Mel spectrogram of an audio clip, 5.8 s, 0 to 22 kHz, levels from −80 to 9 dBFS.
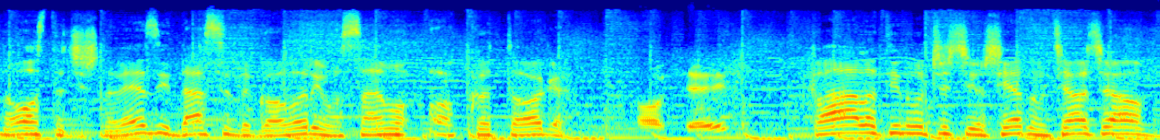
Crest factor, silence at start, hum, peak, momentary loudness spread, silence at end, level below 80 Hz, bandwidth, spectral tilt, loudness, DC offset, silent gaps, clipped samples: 14 dB; 0 s; none; 0 dBFS; 7 LU; 0 s; -26 dBFS; 17 kHz; -5 dB/octave; -14 LUFS; under 0.1%; none; under 0.1%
